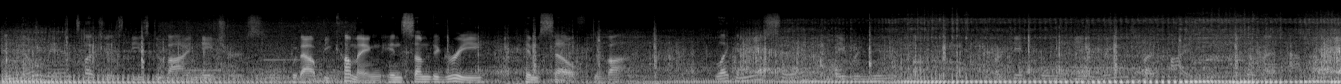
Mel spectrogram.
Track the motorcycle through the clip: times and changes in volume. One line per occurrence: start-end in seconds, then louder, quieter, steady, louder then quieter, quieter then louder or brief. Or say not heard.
0.0-13.3 quieter then louder.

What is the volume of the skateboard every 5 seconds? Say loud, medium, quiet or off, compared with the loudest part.
medium, loud, loud.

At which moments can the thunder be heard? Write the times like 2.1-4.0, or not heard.
1.6-3.6.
